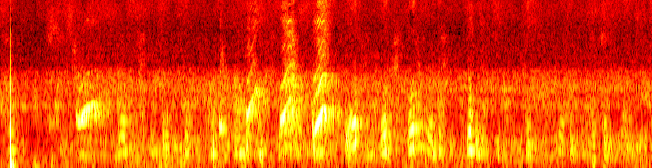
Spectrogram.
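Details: Pit bull puppy taking its first steps, giving short whiny yelps and whimpers, rising then falling, in an irregular string of quick calls with soft background noise.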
